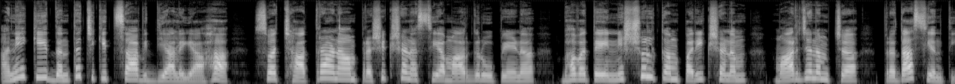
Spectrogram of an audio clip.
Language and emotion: Sanskrit, neutral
